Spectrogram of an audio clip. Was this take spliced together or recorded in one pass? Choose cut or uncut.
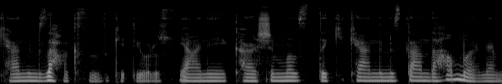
cut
